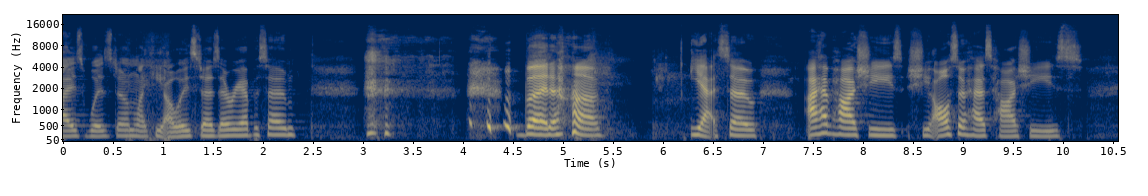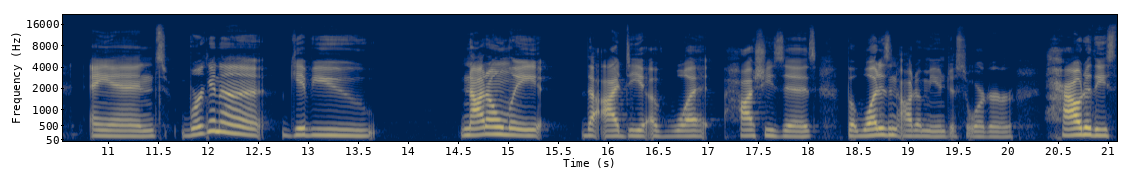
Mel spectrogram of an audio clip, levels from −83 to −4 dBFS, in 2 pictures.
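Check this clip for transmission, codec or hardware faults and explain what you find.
Listening through the whole recording, I find nothing that points to a fault. There is nothing in the speech that calls for an explanation.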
